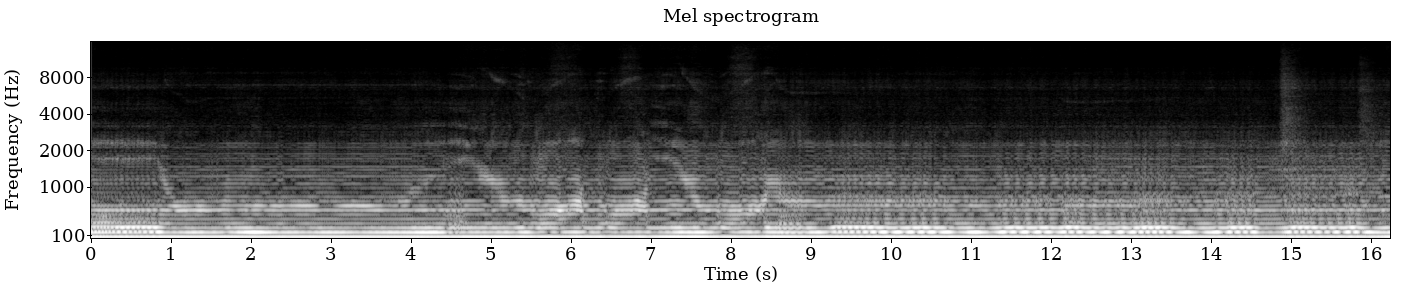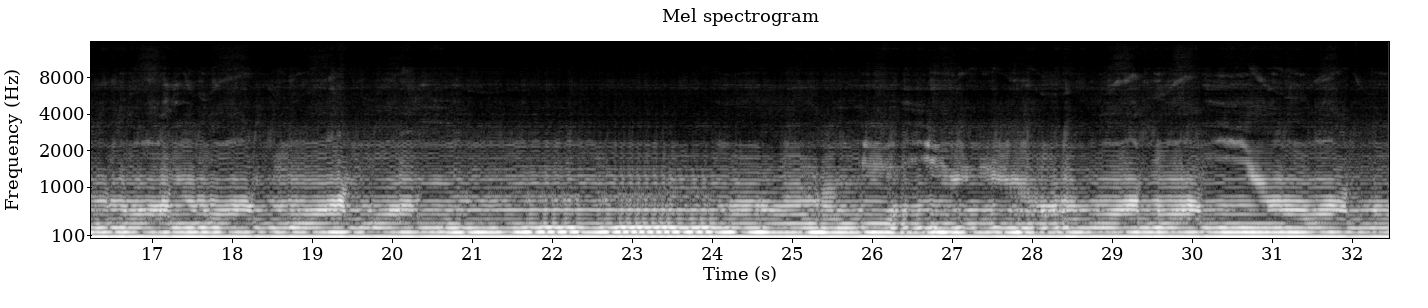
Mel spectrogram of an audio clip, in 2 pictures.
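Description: Hemp didgeridoo in the key of E playing an unbroken low drone, kept going by circular breathing, with overtones sweeping up and down in a repeating rhythmic pattern.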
